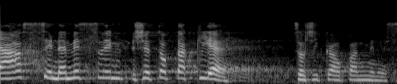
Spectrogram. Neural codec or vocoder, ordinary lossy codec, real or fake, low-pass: codec, 16 kHz, 8 kbps, FunCodec, trained on LibriTTS, 25 frames a second; Opus, 64 kbps; fake; 7.2 kHz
